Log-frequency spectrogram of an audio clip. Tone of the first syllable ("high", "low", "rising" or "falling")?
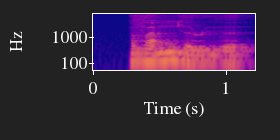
rising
